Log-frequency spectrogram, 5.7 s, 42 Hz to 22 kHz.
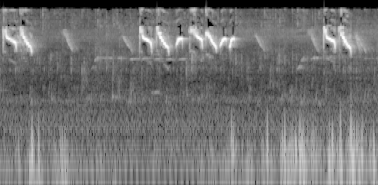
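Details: Oriental white-eye ngalas song of 1234 beats, used to draw other birds into singing: loud bursts of thin, very high falling notes, with a rapid run of repeated downslurred chirps midway and light rustling underneath.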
